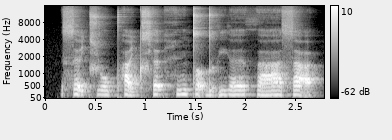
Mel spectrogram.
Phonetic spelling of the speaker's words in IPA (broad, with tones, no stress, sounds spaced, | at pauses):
sʰ ɛ̰˦˨ t͡ɕ o˨ pʰ ä̰˦˨ t͡ɕʰ ɛ˦ ʔ h ĩ˦ t ɔ̰˦˨ d ʊ˦ ʔ j ɛ˦ θ ä˦ sʰ ä̰˦˨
